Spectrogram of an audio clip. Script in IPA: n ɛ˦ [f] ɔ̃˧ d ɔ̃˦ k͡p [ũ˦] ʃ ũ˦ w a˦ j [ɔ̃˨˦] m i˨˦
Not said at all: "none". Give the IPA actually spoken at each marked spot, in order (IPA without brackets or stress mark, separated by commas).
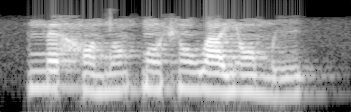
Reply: h, ũ˦, ɔ̃˦˨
